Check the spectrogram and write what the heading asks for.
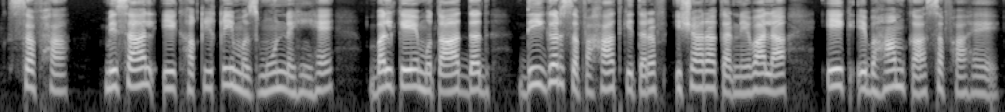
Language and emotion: Urdu, neutral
